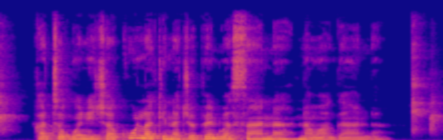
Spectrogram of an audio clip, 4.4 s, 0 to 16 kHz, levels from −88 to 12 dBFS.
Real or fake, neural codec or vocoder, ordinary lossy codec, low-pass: real; none; none; 14.4 kHz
